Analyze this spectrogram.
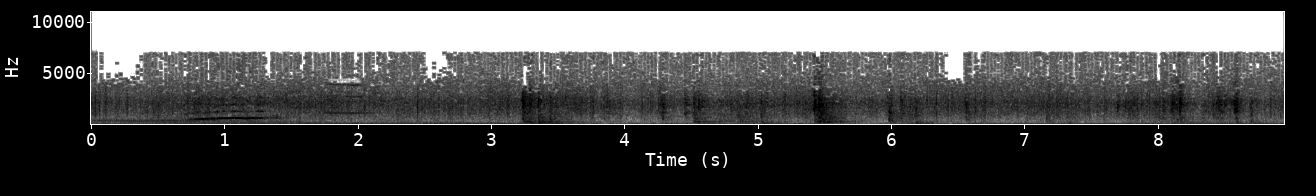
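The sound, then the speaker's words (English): A car engine rumbles steadily as the vehicle, a borrowed car, pulls up in the morning before the real estate office of Ed Jinks, with a brief rising whine early on, then a few sharp knocks over a constant hiss like light rain. “The following morning, before Lois and Jimmy awaken, Kent, in a car borrowed from Graham, pulls up before the real estate office of Ed Jinks.”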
